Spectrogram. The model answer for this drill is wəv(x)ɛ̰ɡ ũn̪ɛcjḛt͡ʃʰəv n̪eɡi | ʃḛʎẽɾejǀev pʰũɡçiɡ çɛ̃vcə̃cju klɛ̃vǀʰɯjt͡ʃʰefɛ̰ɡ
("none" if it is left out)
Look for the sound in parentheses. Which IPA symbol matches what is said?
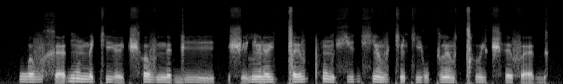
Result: x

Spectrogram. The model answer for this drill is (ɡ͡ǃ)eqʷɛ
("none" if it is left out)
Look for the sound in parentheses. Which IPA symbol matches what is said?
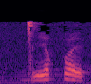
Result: ɡ͡ǀ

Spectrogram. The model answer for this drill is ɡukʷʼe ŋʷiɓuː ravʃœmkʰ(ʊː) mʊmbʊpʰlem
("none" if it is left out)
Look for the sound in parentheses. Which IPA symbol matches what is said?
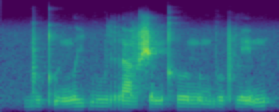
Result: ʊː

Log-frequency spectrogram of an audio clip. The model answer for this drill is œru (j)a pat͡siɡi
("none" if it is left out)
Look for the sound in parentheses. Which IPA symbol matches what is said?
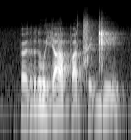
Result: j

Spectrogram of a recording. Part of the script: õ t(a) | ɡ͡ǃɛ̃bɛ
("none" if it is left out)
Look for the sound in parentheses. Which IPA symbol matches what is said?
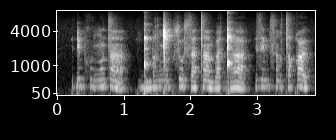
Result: ã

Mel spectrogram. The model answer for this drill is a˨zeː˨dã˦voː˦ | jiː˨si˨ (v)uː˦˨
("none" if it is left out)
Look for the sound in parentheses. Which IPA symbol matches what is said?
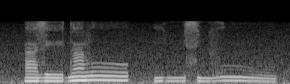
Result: v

